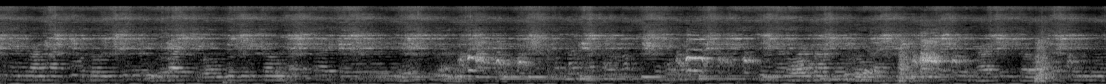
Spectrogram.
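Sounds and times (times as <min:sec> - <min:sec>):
jingle bells shaken: 0:00.0 - 0:11.0
woman chanting: 0:00.1 - 0:11.0.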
